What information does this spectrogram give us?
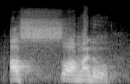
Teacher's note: Dengar sad, maknanya lam tak jelas. Tapi lam tu ada.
